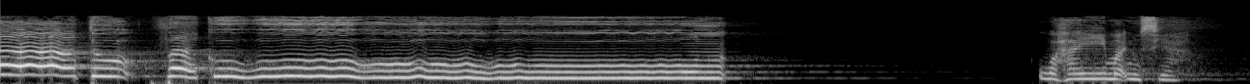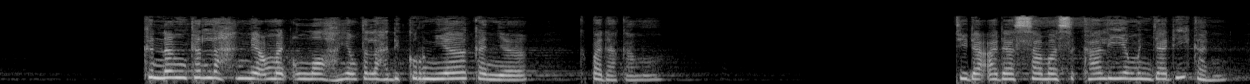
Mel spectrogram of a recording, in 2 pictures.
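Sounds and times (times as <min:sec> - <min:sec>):
Quran recitation of a surah verse: 0:00.0 - 0:08.7, 0:10.4 - 0:12.9, 0:13.9 - 0:19.2, 0:22.1 - 0:24.8.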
